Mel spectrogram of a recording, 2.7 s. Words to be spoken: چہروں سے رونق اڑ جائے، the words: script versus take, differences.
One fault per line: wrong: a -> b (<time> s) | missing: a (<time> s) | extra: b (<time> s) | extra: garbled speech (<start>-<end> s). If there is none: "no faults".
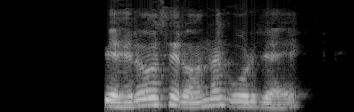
no faults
